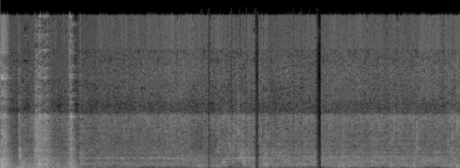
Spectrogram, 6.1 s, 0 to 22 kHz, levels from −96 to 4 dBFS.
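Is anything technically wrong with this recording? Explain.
Yes. Repeated stalls (stutter) at 2.67–3.46 s and 3.90–4.29 s: late packets drained the jitter buffer, so brief repeated fills (longest about 69 ms) make the audio drag, showing as smeared, stretched segments on a spectrogram.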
